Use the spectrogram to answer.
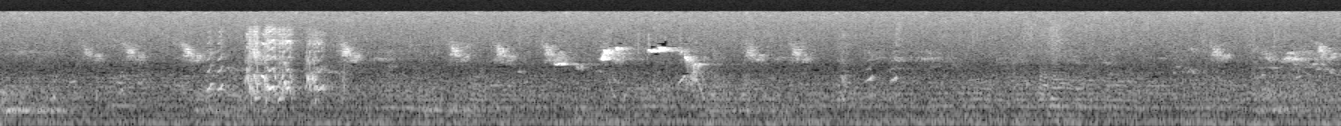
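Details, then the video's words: Eastern rosella perched high in a hedge one morning, its mate in a nearby pecan tree, chatters in soft, rapid chips, several a second, with a brief pair of higher whistled notes midway and one rustling burst early on. "Eastern Rosella Parrot Chatting"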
